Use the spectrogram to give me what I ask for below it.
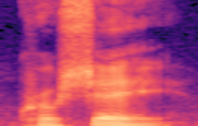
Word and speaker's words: crochet: a-i-g-h and then it crochet ballet these are french words so the t is silent so the a a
